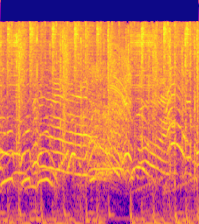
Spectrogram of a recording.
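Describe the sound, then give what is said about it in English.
Hooting and hollering crowd cheering sound effect triggered from a button: a loud, continuous wash of many whooping, yelling voices with rising and falling hoots throughout. “So I should be hitting a button right now that's a hooting and a hollering, and you're supposed to be excited, and you've won”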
